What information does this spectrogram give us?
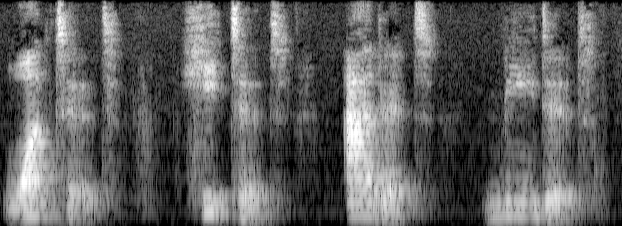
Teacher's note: all of these sounds have the id sound and have two syllables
